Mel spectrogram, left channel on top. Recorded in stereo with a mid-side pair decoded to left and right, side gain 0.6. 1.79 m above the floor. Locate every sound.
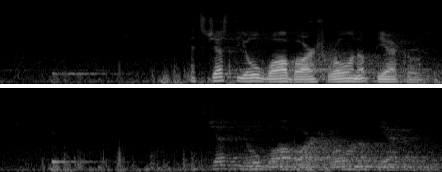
0.5 s a cowbell: 65° right, 1.8 m
1.9 s a man speaking: 65° left, 0.7 m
